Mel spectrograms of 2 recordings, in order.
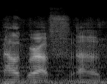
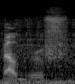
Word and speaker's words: Balgruuf: I love the difference in the way they pronounce it. She pronounces it Balgruuf, Farengar pronounces it Balgroof.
